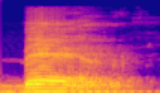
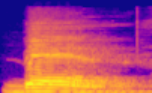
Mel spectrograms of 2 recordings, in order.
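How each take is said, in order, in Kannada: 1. ಸ್ವರ 'bare' ನಲ್ಲಿರುವ ಹಾಗೆ ಇದೆ. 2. ಸ್ವರ 'bare' ನಲ್ಲಿರುವ ಹಾಗೆ ಇದೆ.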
